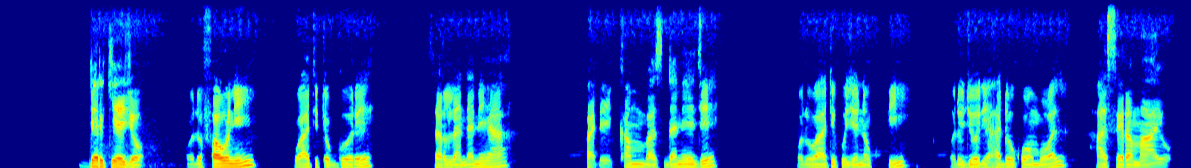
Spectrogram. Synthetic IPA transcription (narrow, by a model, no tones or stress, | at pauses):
dɛɾkɛːd͡ʒɔ | ʔɔɗɔfawni | waːtitɔɡːɔɾɛ | saɾlandanɛha | paɗɛkambasdanɛːd͡ʒɛ | ʔɔɗɔwaːtikud͡ʒɛnokpi | ʔɔɗɔd͡ʒoːɗihadɔkɔːmbɔwal | hasɛɾamaːjɔ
